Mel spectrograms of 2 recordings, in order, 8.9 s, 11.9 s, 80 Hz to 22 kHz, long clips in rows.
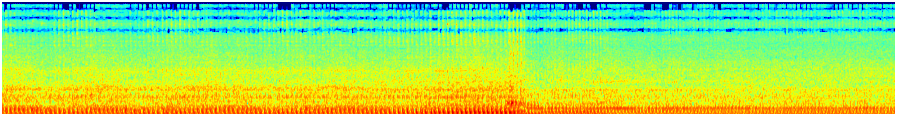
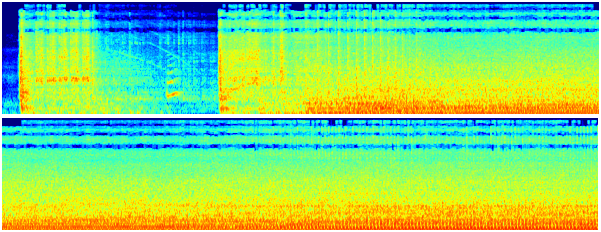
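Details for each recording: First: Troy-Bilt 2410 snow blower, newer one-year-old single-cylinder engine stored all winter that ran rough at full throttle, after quick carburetor cleaning: loud, even drone at full throttle, settling cleanly after throttle change with no misses or surging; running smooth. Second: Last-year Troy-Bilt 2410 snow blower stored all winter, choked and primed, started on the electric starter at full speed: catches and runs steady but rough with unevenness toward the end; likely gunk in the carburetor.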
